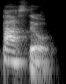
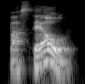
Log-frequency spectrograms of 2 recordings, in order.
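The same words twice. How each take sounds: First: The stress is on the first syllable. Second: The stress is on the last syllable. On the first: The speaker calls it wrong. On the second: The speaker calls it right.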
